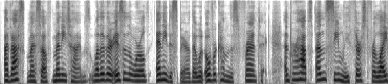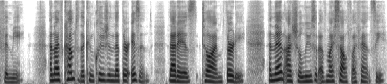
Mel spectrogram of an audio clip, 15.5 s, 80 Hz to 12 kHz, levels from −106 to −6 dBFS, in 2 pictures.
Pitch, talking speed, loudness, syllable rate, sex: 210 Hz, 195 wpm, -20 LUFS, 5.5 syllables/s, female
